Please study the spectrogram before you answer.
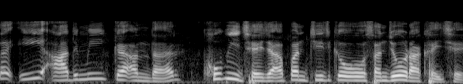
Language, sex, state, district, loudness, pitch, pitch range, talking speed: Maithili, male, Bihar, Purnia, -16 LUFS, 200 Hz, 175-230 Hz, 195 wpm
